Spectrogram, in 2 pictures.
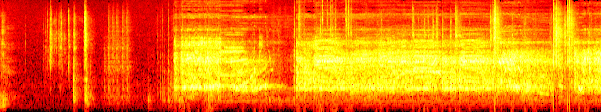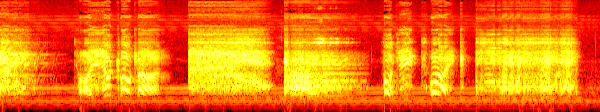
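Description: A few plastic clicks as a Shift Car toy is set into a Shift Brace, then the Kamen Rider Drive transformation-belt toy plays its electronic sounds through its small speaker: a recorded voice calling out over music and effects, starting and stopping in several bursts.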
